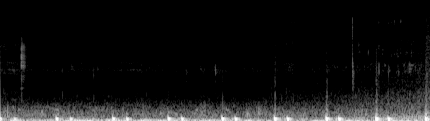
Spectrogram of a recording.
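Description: Heartbeat sound effect: slow, low thumps coming a little faster than one a second, with a faint steady high tone behind them.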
